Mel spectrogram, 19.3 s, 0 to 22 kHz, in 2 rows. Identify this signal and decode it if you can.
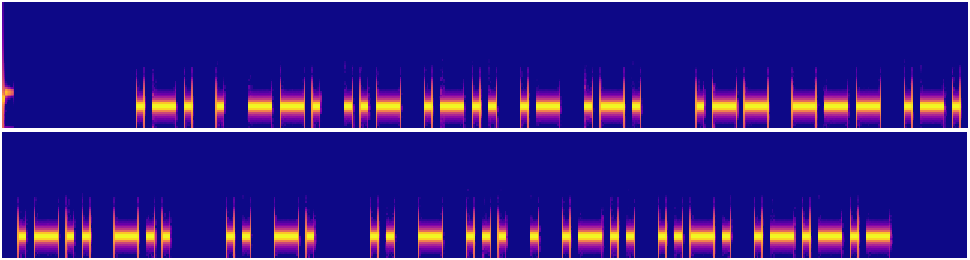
Morse code, heard as a keyed tone, about 15 wpm, 700 Hz. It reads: REGULAR WORLD IN ITSELF.
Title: Sentences from Top 900 Words 15wpm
